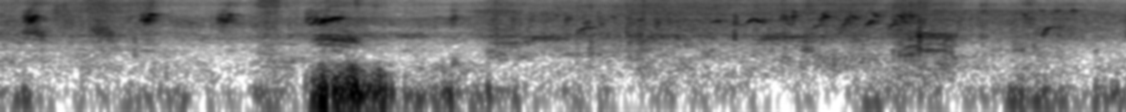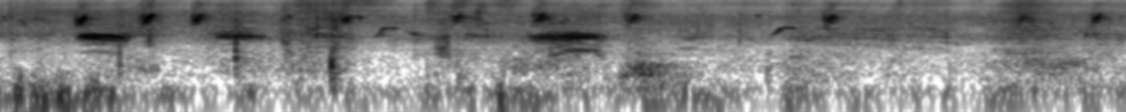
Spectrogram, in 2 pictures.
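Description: Outdoor background with birds chirping on and off, and one short low thump about two seconds in.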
